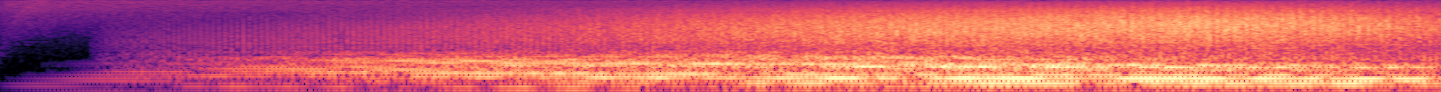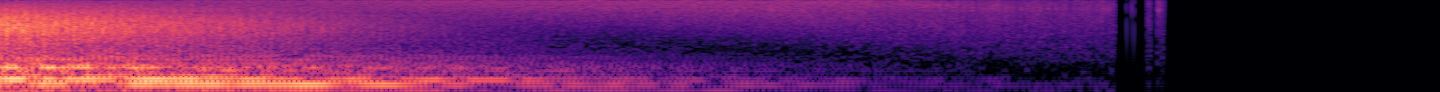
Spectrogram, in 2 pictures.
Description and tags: Simulation of an airplane passing overhead in an outdoor environment. Sound designed in Ableton Live using Ableton's Operator and Analog synthesizers, and native effects.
